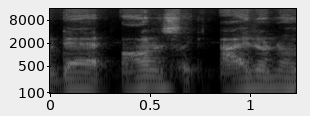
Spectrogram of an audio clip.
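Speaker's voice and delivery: ordinary talk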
